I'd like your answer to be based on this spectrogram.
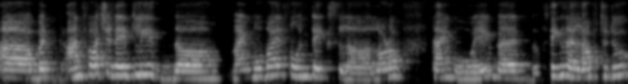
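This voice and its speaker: A woman speaks with an Indian accent at a moderate pace. Her pitch is high and her intonation lively. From northern India. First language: Telugu/Hindi (not English). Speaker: paediatric dentistry professor. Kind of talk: interview.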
